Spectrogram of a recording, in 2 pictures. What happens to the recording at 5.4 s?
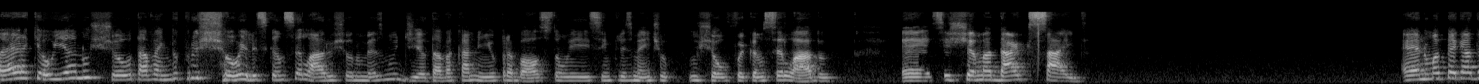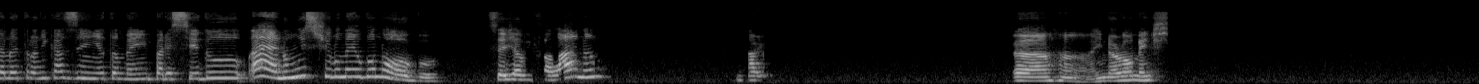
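Nothing goes wrong at 5.4 s: the speech carries on intact through that point, with only the call codec's steady band limit near 12 kHz shaping the sound.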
